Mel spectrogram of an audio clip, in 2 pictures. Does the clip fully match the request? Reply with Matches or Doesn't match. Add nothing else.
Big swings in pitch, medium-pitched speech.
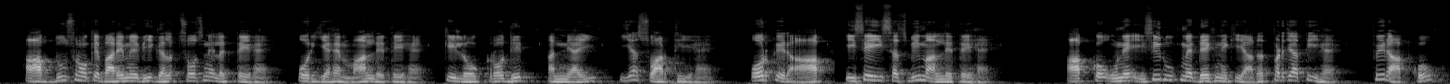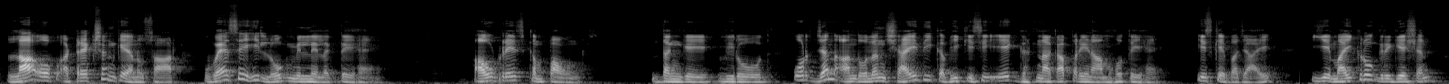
Doesn't match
